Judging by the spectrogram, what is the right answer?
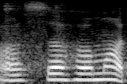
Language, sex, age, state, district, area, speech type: Marathi, female, 45-60, Maharashtra, Washim, rural, read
